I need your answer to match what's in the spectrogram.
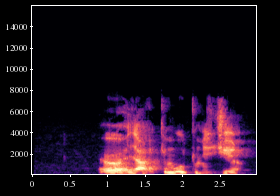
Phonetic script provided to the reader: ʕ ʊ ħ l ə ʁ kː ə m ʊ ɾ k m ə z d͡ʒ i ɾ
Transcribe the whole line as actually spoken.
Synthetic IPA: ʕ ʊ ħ l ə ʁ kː ə m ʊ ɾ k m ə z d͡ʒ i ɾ

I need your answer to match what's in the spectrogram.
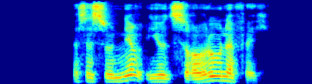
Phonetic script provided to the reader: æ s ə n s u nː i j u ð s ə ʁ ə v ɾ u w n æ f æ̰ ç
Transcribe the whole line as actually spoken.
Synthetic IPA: æ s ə n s u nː i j u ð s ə ʁ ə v ɾ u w n æ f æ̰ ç

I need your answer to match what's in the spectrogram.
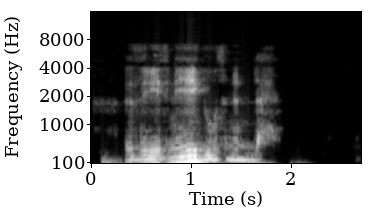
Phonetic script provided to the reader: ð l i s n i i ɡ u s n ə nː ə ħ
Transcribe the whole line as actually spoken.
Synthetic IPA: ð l i θ n i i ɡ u θ n ə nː ə ħ

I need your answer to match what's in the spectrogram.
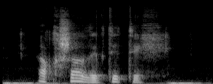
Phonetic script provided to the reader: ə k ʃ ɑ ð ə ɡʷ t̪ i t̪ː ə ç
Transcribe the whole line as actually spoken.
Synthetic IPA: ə q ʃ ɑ ð ə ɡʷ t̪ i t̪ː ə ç

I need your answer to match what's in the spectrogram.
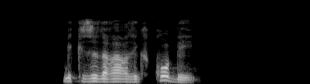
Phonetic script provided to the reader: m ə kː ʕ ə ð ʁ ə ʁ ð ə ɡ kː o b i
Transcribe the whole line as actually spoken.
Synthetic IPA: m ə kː z ə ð ʁ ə ʁ ð ə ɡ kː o b i

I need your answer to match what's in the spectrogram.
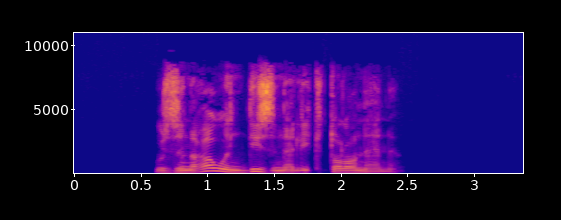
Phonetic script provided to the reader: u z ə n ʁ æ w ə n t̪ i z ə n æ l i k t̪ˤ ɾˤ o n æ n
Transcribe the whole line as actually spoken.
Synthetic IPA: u z ə n ʁ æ w ə n d̪ i z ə n æ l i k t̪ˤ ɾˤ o n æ n

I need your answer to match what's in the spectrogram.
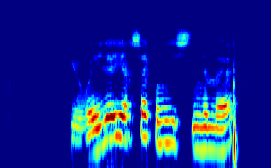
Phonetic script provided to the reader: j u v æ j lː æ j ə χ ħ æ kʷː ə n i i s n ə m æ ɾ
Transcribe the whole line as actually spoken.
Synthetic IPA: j u v æ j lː æ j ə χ s æ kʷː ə n j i s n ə m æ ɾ

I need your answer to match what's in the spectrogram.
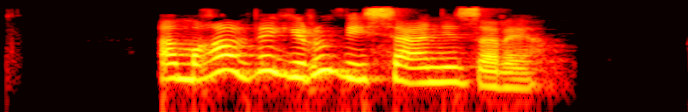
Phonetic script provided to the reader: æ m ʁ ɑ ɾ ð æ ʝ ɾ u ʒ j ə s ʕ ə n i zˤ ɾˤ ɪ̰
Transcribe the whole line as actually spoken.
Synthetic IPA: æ m ʁ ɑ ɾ ð æ ʝ ɾ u ð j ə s ʕ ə n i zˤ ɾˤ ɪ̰

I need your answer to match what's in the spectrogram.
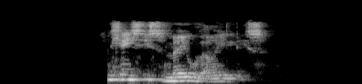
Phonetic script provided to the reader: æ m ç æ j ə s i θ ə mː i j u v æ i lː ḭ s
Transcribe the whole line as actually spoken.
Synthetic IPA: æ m ç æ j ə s i s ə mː æ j u v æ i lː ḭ s

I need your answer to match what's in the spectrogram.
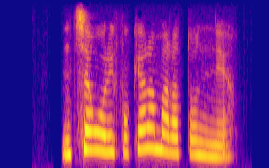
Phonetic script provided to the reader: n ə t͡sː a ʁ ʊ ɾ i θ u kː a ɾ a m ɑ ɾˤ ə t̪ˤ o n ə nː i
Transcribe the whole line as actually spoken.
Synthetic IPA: n ə t͡sː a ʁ ʊ ɾ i f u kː a ɾ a m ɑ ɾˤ ɑ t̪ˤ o n ə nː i

